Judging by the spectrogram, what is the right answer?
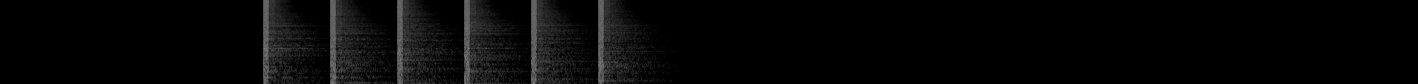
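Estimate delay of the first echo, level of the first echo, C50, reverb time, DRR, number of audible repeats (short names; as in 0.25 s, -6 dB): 64 ms, -18.0 dB, 9.5 dB, 2.3 s, 8.5 dB, 1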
